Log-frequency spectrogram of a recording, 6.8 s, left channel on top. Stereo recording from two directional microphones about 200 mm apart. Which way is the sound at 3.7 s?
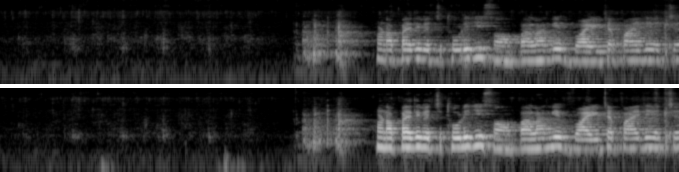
45° right (ahead or behind).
